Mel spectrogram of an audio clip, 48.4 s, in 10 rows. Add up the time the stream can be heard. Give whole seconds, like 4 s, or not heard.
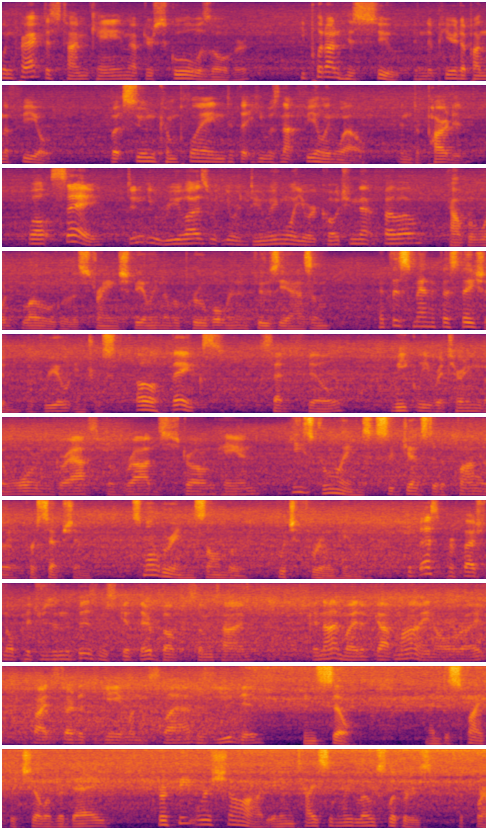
48 s.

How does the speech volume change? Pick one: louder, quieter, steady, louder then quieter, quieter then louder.
steady.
